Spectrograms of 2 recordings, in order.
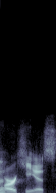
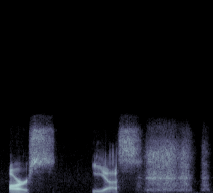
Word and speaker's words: Arceus: am told is that Arceus is the the correct pronunciation because and and I'm not kidding about this uh it was changed because it sounded too much like arse EOS and that was becoming a joke in Europe I don't know how true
